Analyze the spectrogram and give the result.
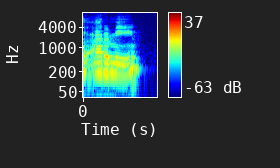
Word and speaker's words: Adami: It's spelled with an I, but it's pronounced with an E, so Adami.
